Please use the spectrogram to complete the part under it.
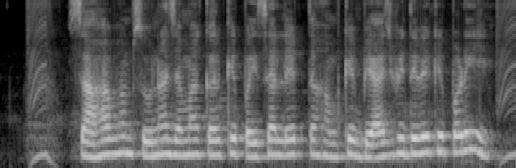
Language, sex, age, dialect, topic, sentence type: Bhojpuri, female, 18-24, Western, banking, question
